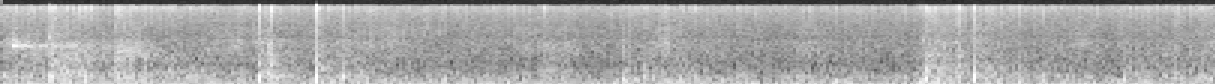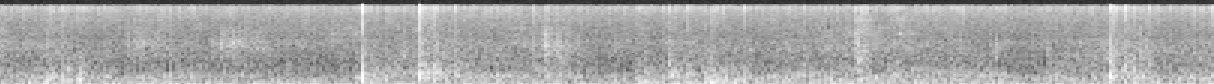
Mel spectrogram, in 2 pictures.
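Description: Ambience of an outdoor tennis court between points: a steady low background rumble with a few scattered soft knocks and clicks.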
